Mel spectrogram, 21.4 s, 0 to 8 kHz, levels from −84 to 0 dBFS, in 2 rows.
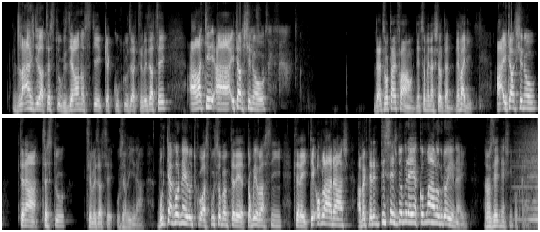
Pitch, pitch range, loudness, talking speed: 155 Hz, 130-190 Hz, -17 LUFS, 150 wpm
